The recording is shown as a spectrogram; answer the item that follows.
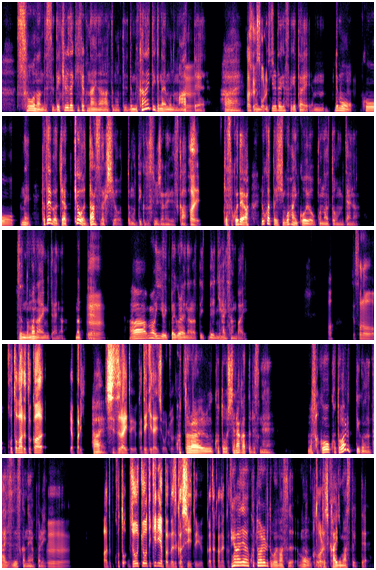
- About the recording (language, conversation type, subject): Japanese, advice, 外食や飲み会で食べると強い罪悪感を感じてしまうのはなぜですか？
- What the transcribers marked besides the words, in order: "さけ" said as "下げ"; "断る" said as "断ららる"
